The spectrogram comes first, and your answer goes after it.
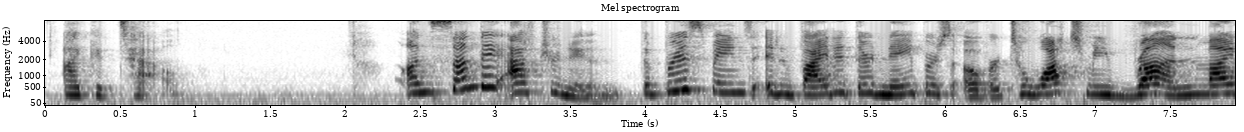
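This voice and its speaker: A woman teacher reading a children's novel aloud, with expressive, animated storytelling. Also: high-pitched.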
